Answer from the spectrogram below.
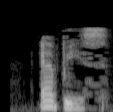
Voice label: "Air base", English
